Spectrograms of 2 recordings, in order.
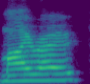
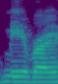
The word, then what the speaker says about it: Miro: thematic analysis onto a an online platform called Myro um or Miro however you want to pronounce it um which is again a really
